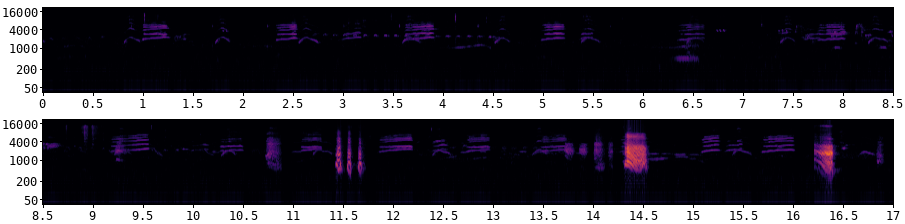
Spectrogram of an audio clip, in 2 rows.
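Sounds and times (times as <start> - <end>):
birds chirping: 0.0 - 17.0
harsh bird calls: 13.6 - 14.7.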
